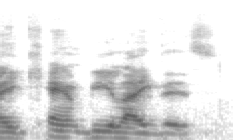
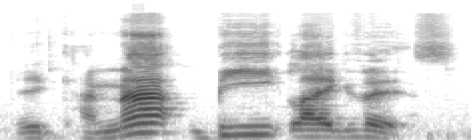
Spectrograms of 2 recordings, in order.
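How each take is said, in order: First: Low, soft disbelief; quiet, falling reaction; retold dismay. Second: CANNOT spelt out firmly in full; insistent retold disbelief, stress on "cannot"; emphatic repeat. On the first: Retold reaction, said then re-said emphatically. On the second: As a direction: lean hard on "cannot".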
